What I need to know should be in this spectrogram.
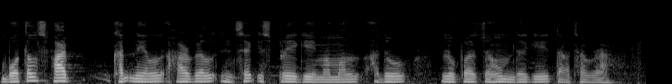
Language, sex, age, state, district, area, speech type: Manipuri, male, 45-60, Manipur, Churachandpur, rural, read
